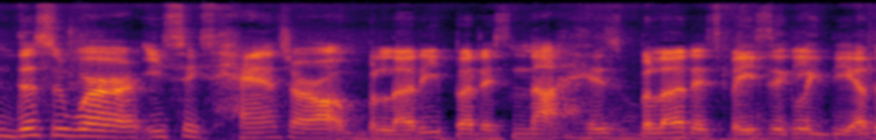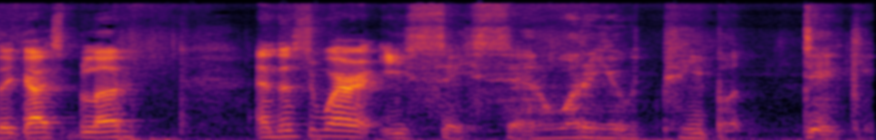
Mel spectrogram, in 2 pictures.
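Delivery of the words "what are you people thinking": soft, cold, icy, sinister, menacing voice. Retelling a story scene, voicing Issei's line to the group: Issei's cold, sinister voice. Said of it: "he said in such a cold, sinister voice".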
